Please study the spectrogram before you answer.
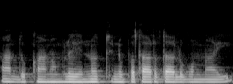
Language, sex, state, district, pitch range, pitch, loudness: Telugu, male, Andhra Pradesh, Krishna, 115-120 Hz, 120 Hz, -19 LUFS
